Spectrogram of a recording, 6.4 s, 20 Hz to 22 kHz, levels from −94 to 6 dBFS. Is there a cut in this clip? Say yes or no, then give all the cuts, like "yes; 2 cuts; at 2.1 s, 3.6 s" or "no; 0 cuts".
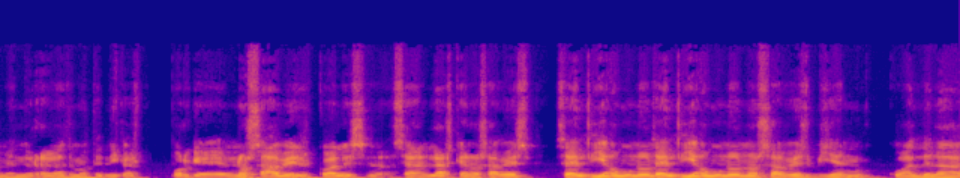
yes; 4 cuts; at 1.0 s, 3.0 s, 3.7 s, 4.3 s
